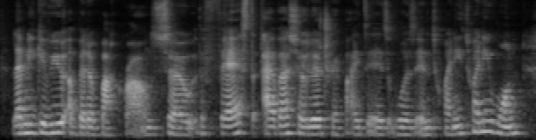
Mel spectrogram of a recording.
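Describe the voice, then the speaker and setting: With a British accent, a woman talks at a fairly quick pace with fairly even intonation and hardly any pauses, amid noticeable background noise and audible room echo. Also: fairly low pitch for a woman. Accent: British accent that surprises people. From England, Liverpool. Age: 20s. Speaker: food and travel content creator. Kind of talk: casual vlog talk to camera. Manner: chatty, informal.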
